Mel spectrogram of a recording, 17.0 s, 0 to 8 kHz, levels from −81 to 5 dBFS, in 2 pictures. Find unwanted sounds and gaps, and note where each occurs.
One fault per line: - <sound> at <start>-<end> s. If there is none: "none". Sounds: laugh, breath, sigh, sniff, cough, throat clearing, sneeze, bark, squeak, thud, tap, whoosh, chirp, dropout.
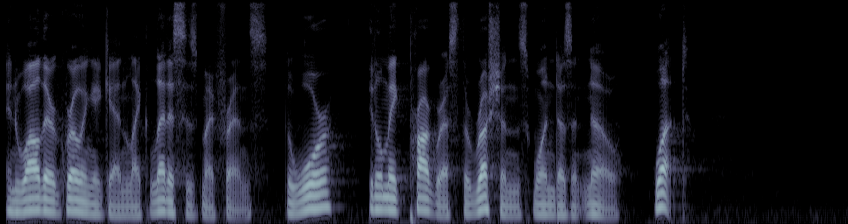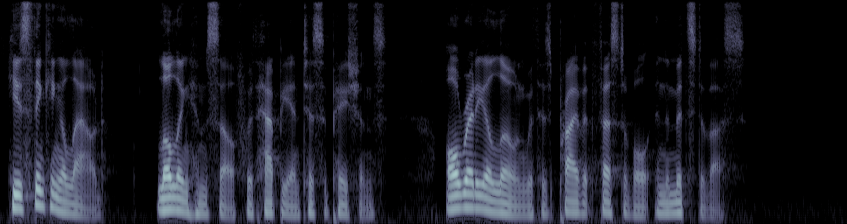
none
